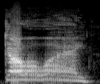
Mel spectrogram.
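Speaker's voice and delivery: loud high bark; shouting. Retold or imitated. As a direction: yell to send him off. Dinosaur Batman shoos kid.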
